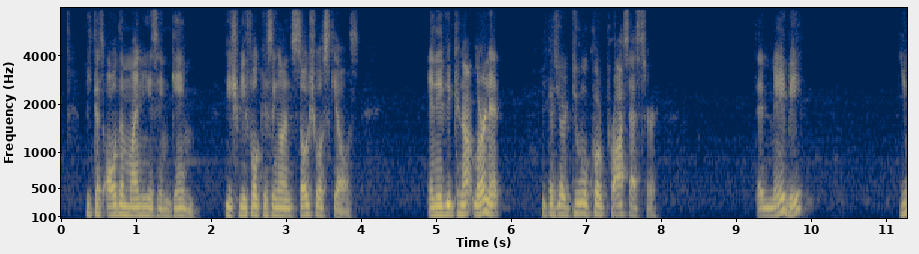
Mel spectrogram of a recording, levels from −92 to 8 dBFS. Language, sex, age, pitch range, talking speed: English, male, 20-39, 120-145 Hz, 150 wpm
